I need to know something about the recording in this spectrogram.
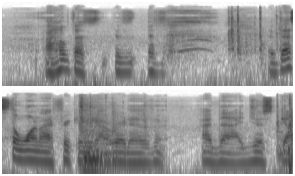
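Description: A wooden door creaks open slowly.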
